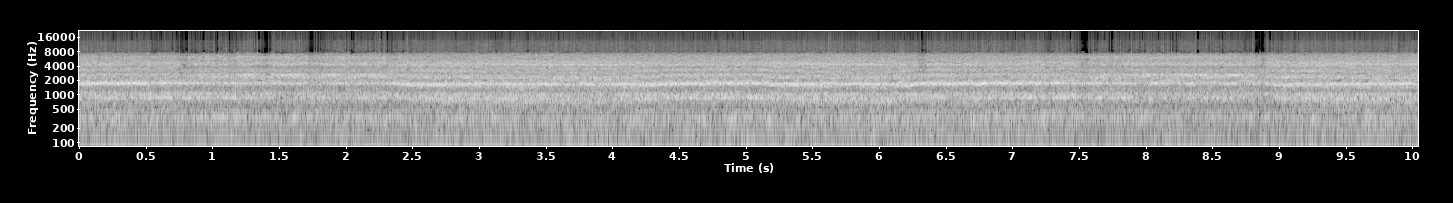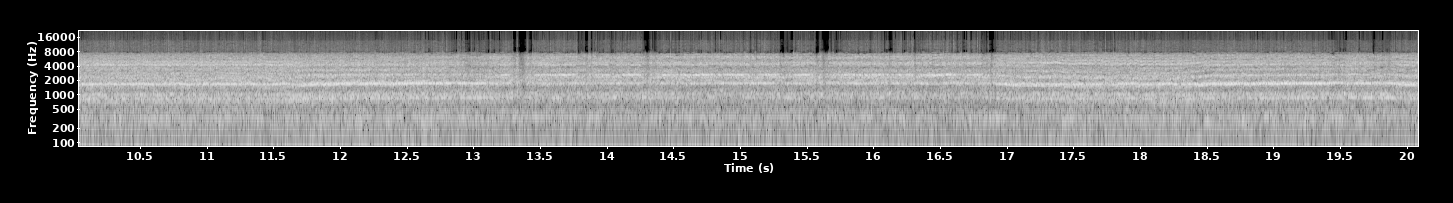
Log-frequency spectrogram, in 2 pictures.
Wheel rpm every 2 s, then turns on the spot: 230, 220, 220, 230, 220, 210, 230, 230, 220, 230.
none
